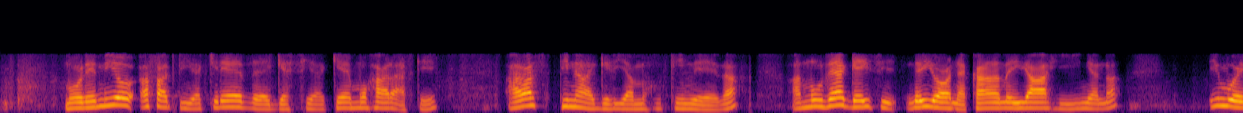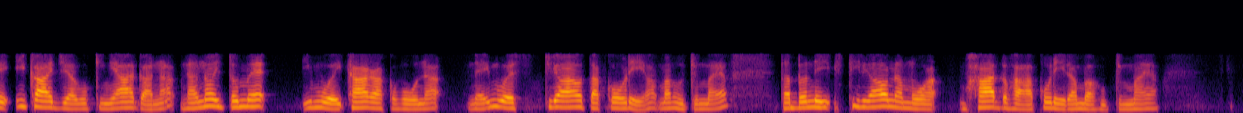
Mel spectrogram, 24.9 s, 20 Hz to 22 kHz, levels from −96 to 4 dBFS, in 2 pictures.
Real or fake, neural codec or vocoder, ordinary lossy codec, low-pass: fake; codec, 16 kHz, 1.1 kbps, Voila-Tokenizer; none; 3.6 kHz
